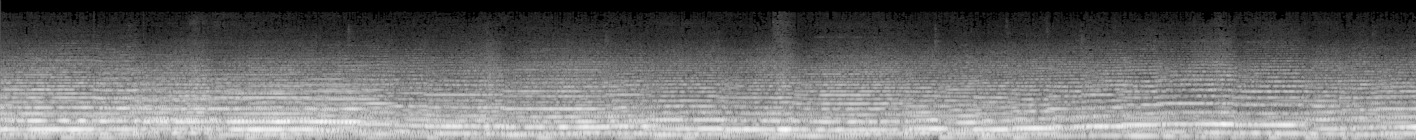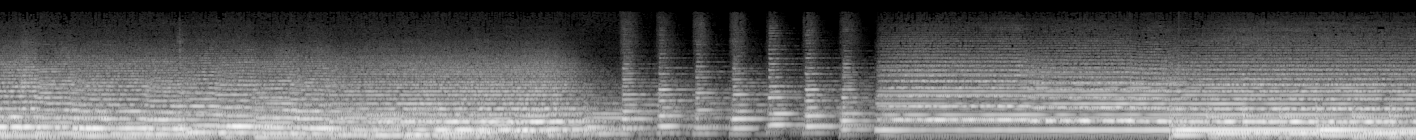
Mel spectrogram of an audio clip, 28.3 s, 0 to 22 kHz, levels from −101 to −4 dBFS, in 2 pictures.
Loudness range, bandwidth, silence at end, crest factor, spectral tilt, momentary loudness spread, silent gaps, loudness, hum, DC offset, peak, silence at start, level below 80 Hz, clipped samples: 7 LU; 7.6 kHz; 0 s; 14 dB; -8.5 dB/octave; 10 LU; none; -17 LUFS; none; under 0.1%; -2 dBFS; 0 s; -34 dBFS; under 0.1%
